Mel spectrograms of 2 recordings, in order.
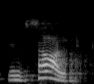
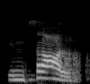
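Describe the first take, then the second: First: The stress is on the second syllable. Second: The same.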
